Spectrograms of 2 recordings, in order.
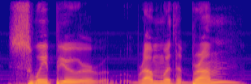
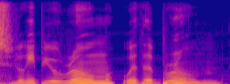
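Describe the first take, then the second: First: The vowel is short, like in 'rum'. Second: The vowel is long, like in 'doom'. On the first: The speaker calls it wrong. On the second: The speaker calls it right.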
